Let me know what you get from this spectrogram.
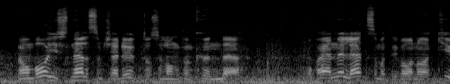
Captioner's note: car driving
